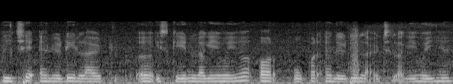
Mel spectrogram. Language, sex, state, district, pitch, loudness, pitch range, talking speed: Hindi, male, Bihar, Gopalganj, 140 Hz, -21 LUFS, 135-145 Hz, 200 wpm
